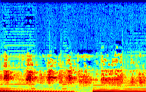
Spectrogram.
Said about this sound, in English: A feature of numerous seabirds, including the bird with attributes just described, today's featured feathered friend, the northern fulmar.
